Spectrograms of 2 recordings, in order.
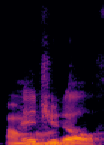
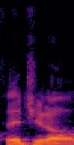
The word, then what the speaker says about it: Phygital: easier than I thing I keep seeing the G in the middle and I'm like scared of it so I'm not saying I'll get it down we can go with a silent G yeah yeah I love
